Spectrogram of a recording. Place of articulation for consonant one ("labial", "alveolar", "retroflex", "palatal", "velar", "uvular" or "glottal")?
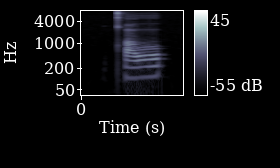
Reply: uvular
